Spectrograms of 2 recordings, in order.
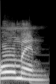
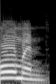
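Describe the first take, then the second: The two takes are said the same way.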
